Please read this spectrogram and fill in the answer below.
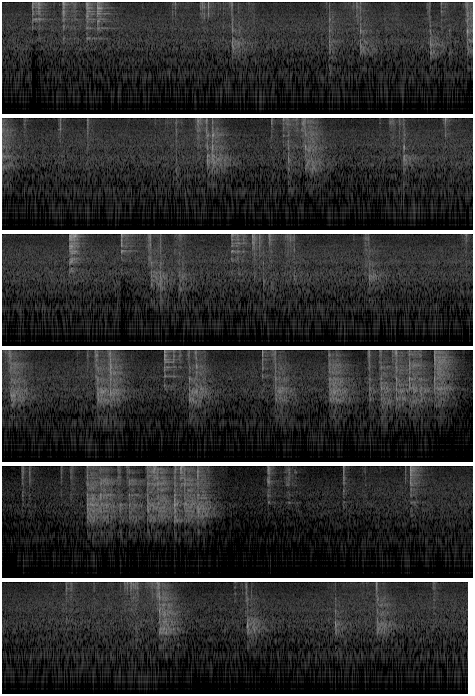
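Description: Two metal spatulas chopping bitter gourd slices on a steel ice cream roll plate: rapid, irregular clacks of the blades striking the plate, with a stretch of scraping a little past the middle. A steady low hum runs underneath.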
